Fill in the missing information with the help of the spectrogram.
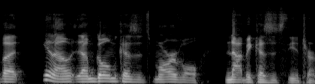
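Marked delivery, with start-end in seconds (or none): none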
